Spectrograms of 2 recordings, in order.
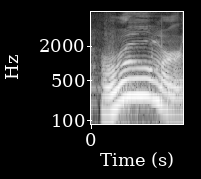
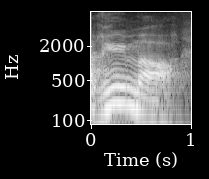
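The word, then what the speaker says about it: rumours: oknce mer given rum rumers ce n'est pas rumor c'est rumers rumers giving given ça veut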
